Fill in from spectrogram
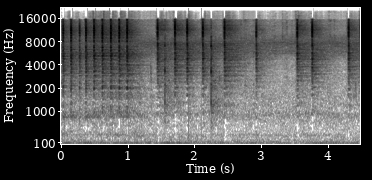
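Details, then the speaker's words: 1977 Honda Z50 that won't start, engine stopped: sharp metallic clicks as the rocker is rocked by hand, valve very loose, clearance far above the 0.003 in intake spec, before adjustment. "see what those adjustments are and adjust those but you can see how loose they are in there you can hear the knocking"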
